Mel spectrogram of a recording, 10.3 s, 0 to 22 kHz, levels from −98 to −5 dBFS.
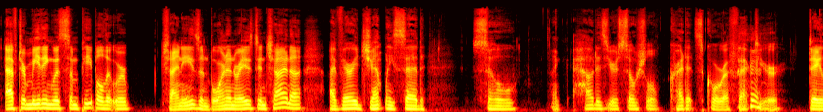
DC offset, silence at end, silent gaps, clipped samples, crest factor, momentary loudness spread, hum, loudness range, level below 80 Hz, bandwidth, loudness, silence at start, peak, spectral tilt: under 0.1%; 0 s; none; under 0.1%; 22 dB; 13 LU; none; 7 LU; -52 dBFS; 16.5 kHz; -23 LUFS; 0.05 s; -2 dBFS; -5.5 dB/octave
